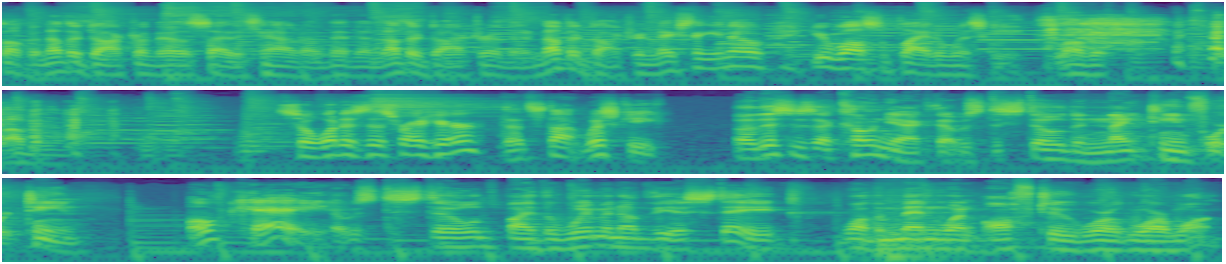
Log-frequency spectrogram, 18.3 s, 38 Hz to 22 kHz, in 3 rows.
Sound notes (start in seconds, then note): 5.2 laughing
